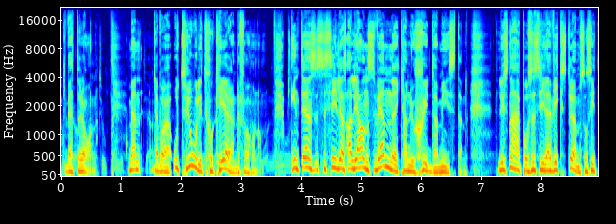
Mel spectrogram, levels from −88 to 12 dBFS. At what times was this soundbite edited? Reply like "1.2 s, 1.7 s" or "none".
1.5 s, 4.7 s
